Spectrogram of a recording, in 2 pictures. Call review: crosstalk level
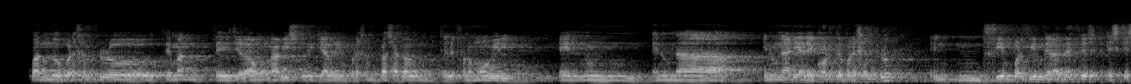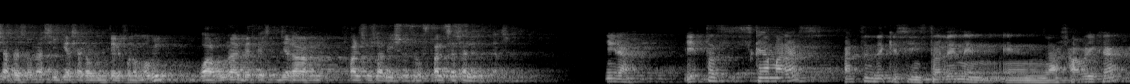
none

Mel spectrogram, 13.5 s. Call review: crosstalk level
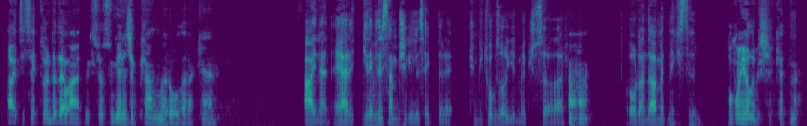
none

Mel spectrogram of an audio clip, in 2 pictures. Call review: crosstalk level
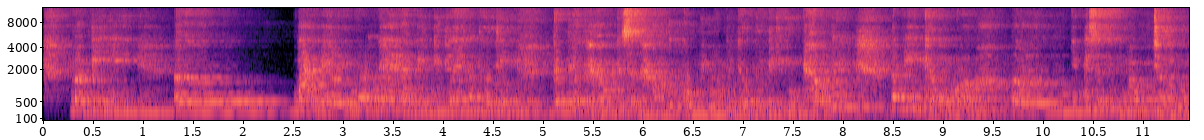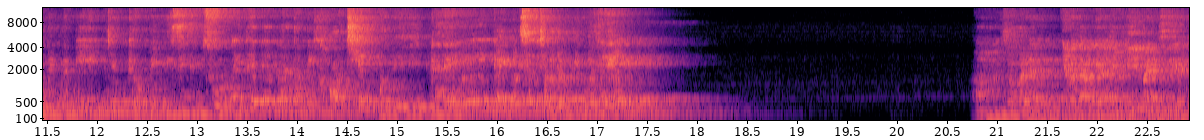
none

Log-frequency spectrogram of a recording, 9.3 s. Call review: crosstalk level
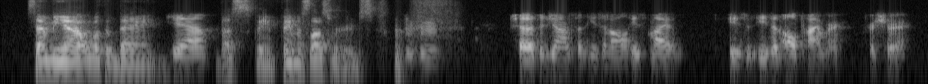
none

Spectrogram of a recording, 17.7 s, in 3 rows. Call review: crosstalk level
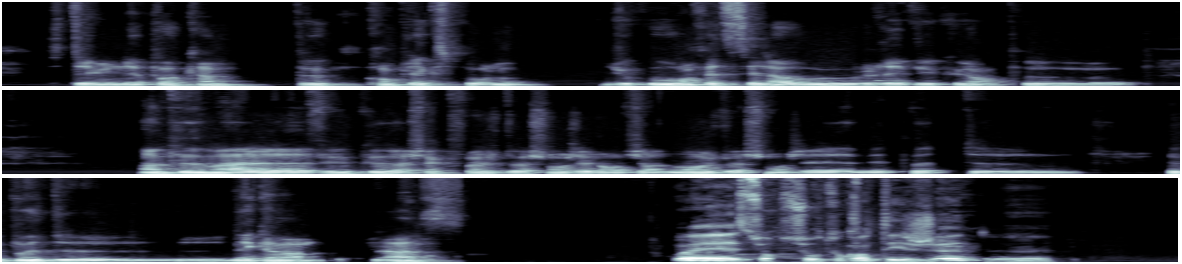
none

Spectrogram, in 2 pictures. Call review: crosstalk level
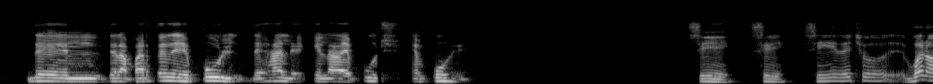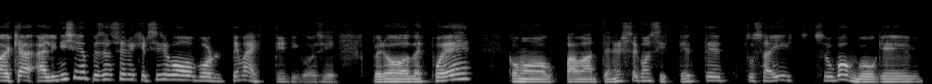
none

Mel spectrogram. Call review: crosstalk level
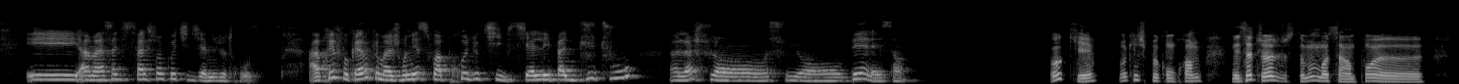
none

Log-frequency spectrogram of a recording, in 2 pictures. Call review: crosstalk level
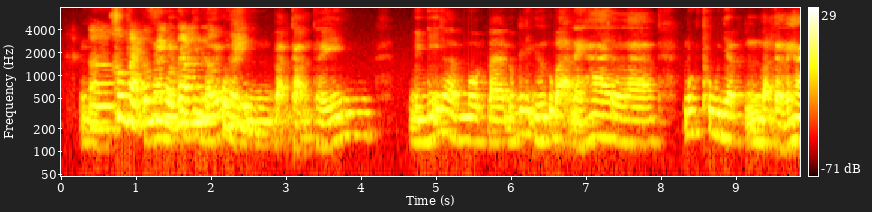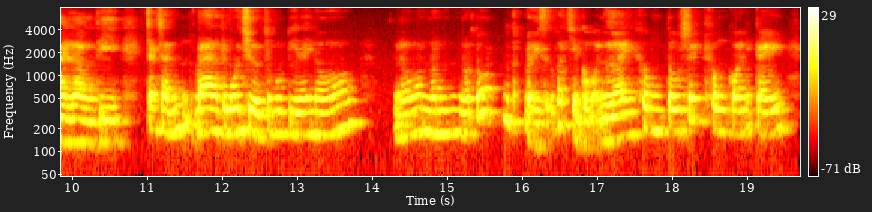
present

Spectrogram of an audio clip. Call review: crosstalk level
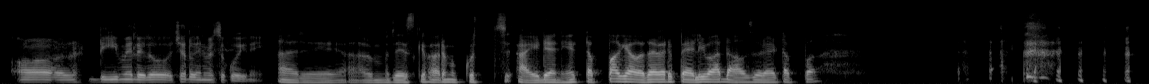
none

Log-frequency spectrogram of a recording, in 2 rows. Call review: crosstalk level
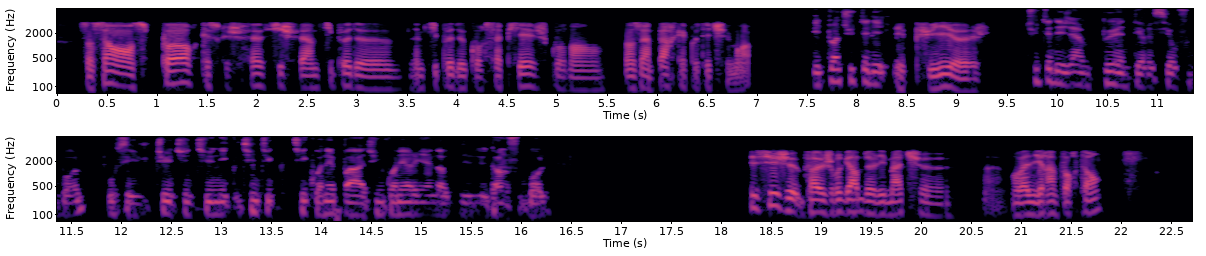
none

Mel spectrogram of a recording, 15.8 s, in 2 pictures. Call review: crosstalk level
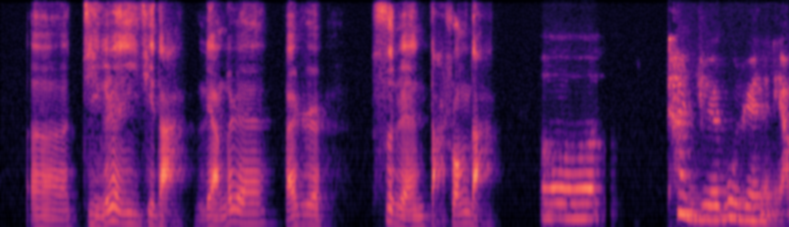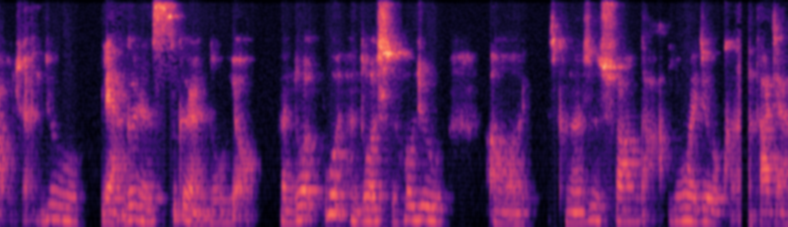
none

